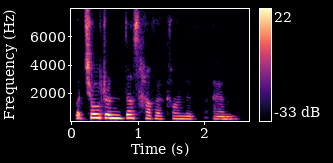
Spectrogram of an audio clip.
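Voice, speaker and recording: A woman reading tarot cards live for viewers, chatty and full of ums, her voice hoarse from hours of talking. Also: medium pitch, measured pace, darkish tone. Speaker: tarot reader.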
